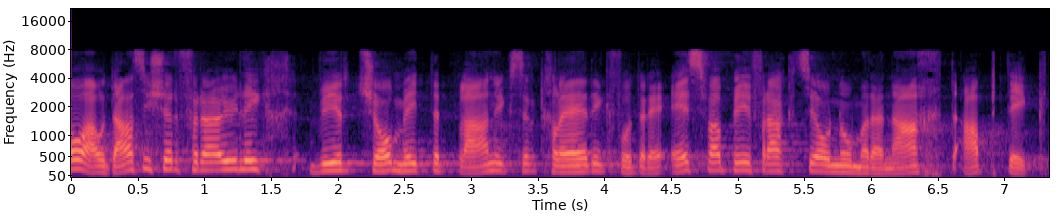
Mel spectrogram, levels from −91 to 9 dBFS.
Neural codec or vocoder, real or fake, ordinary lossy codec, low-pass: none; real; none; none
